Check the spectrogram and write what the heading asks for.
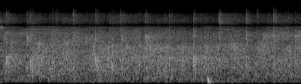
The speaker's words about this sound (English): Give them a warm applause, please.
